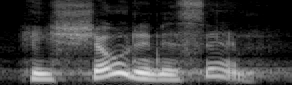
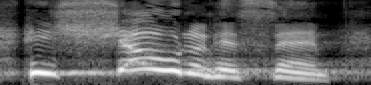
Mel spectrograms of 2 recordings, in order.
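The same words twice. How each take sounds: First: Said in the usual way. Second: High, loud and slow, hammering the point; emphatic preaching. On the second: Shown as a demonstration. Pastor stresses the point to his church, loud and slow. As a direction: drive home that he showed him his sin.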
